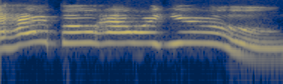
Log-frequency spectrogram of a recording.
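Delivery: high, bubbly, warm friendly voice. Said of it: "she responded back like".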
